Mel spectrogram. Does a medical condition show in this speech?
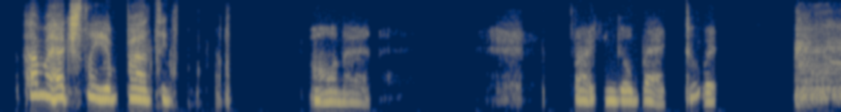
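Yes: cerebral palsy; visible disability.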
